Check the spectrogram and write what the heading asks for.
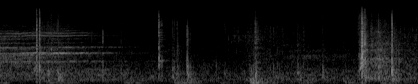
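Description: Badminton rally: a series of sharp racket strikes on the shuttlecock, roughly one a second, over a quiet arena hall.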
